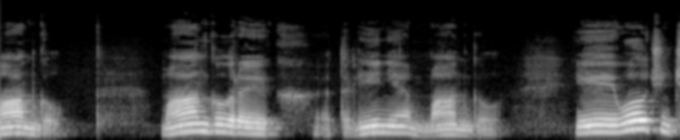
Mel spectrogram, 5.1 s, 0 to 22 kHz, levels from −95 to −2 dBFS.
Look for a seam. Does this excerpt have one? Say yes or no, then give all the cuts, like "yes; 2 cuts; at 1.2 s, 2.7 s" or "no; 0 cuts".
no; 0 cuts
